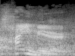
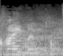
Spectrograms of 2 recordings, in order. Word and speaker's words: Hymir: Oh, it's the Hymir. Not Hyman.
